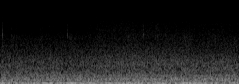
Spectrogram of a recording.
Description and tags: air conditioner outside of building
air, conditioner, outside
